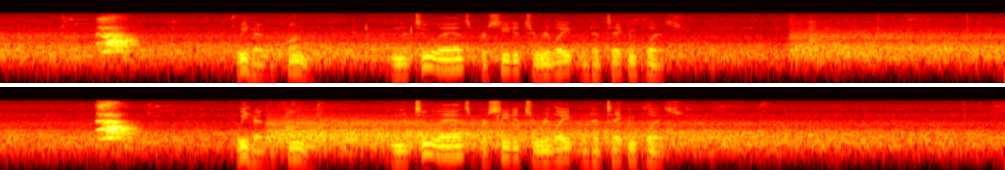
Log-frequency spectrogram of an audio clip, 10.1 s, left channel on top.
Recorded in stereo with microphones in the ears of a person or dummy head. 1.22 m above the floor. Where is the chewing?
No chewing in this recording.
